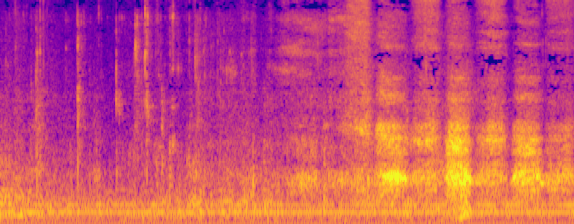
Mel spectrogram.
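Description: Chewing, then a few short, sharp breaths blown out through pursed lips in the second half, the huffing of someone whose mouth is burning from very spicy chicken wings. A low steady hum runs underneath.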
